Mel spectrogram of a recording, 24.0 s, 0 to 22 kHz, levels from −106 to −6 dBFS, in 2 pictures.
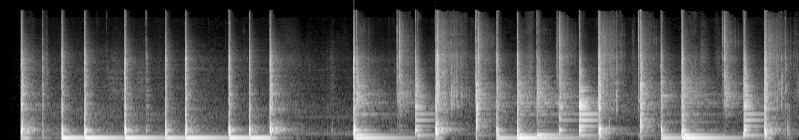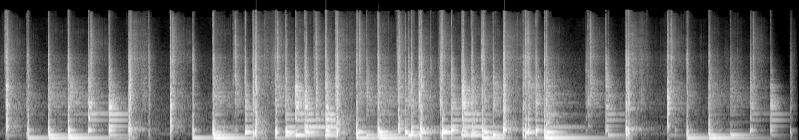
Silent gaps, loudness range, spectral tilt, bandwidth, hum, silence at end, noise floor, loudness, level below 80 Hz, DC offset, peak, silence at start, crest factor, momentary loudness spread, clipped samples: none; 6 LU; -6 dB/octave; 16 kHz; none; 0.1 s; -59 dBFS; -17 LUFS; -22 dBFS; under 0.1%; 0 dBFS; 0.3 s; 16 dB; 13 LU; under 0.1%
